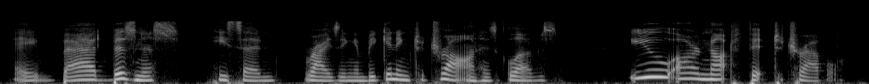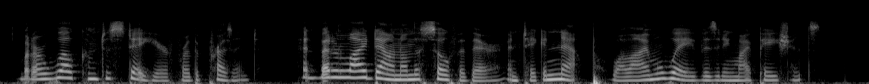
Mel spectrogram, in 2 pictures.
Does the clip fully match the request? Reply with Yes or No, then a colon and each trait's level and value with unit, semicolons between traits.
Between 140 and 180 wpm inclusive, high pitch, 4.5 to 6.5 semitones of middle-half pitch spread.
Yes: average, 160 wpm; high, 200 Hz; average, 5.0 semitones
